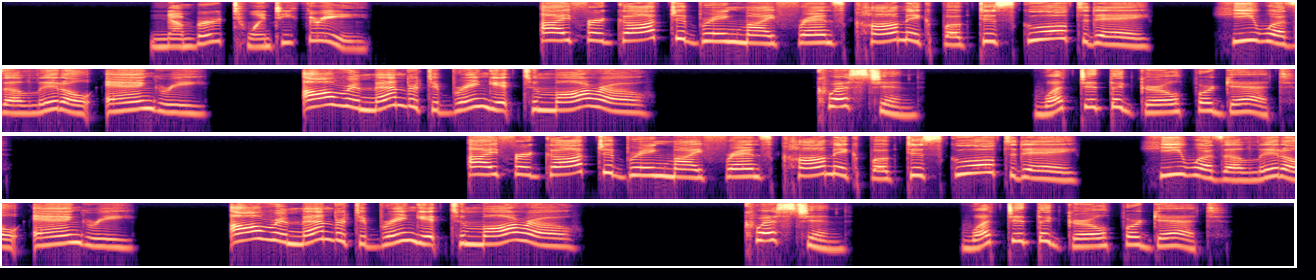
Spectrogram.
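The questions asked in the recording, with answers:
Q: What did the girl forget?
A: Her friend's comic book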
